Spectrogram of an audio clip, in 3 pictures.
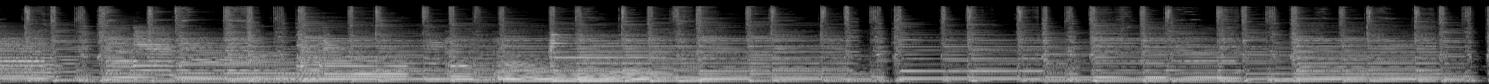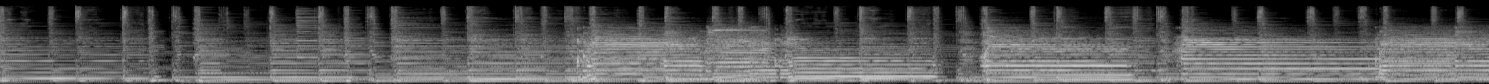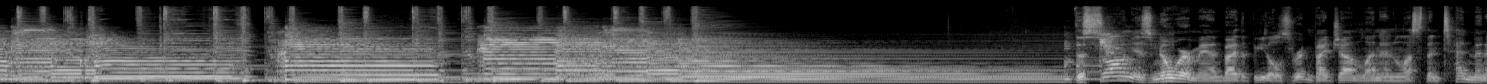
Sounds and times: Strum: 0:00.0 - 0:10.4, 0:12.0 - 0:41.7
Electric guitar: 0:00.0 - 0:41.6
Acoustic guitar: 0:00.0 - 0:44.6.

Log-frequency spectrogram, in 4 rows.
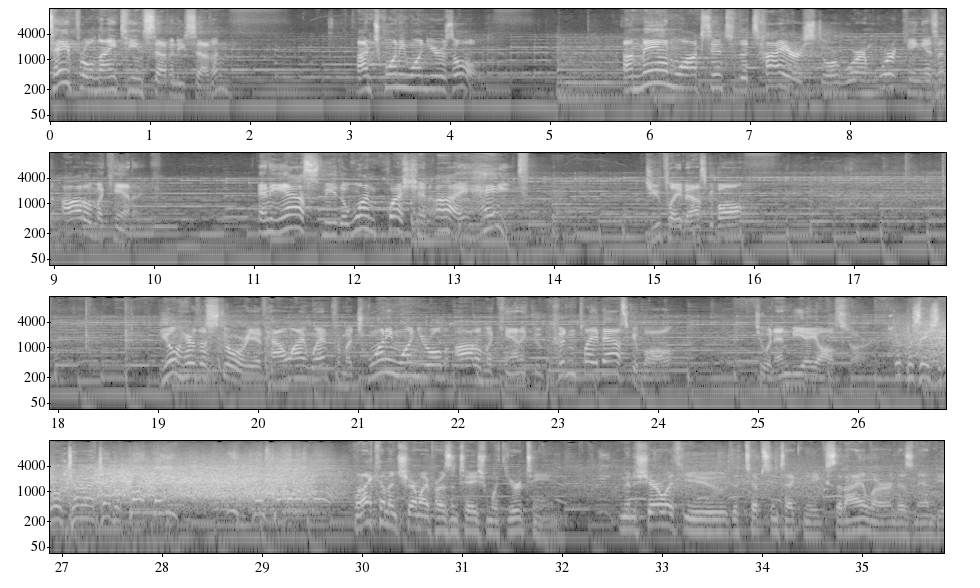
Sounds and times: Music: 0:00.0 - 0:35.8
Speech: 0:03.1 - 0:04.3, 0:05.8 - 0:10.0, 0:11.0 - 0:13.8, 0:15.0 - 0:15.9, 0:19.0 - 0:24.2, 0:25.0 - 0:35.8.

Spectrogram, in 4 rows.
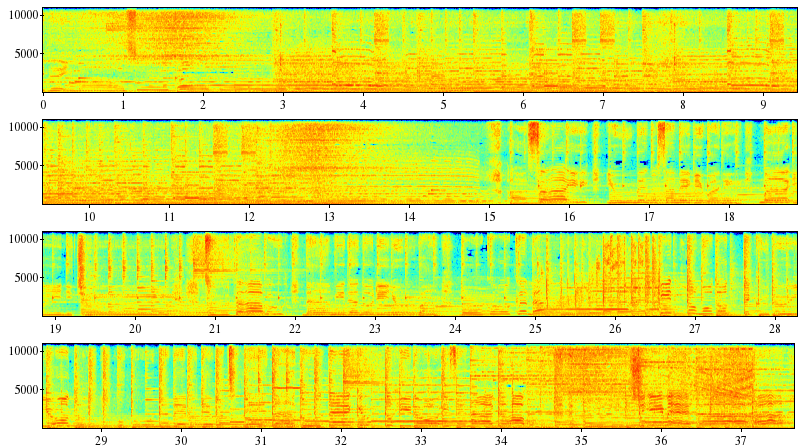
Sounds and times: Music: 0:00.0 - 0:37.6.

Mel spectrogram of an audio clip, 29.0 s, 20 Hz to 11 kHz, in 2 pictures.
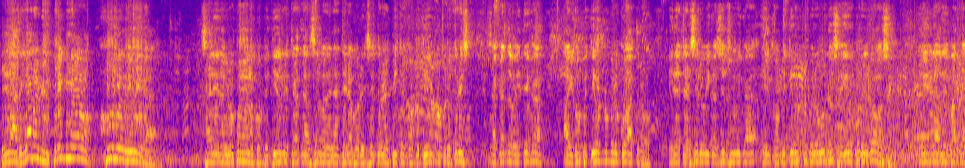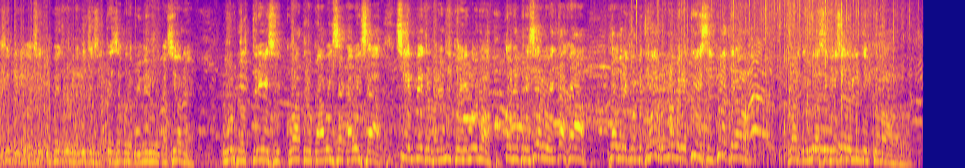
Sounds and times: Speech: 0:00.0 - 0:28.3.

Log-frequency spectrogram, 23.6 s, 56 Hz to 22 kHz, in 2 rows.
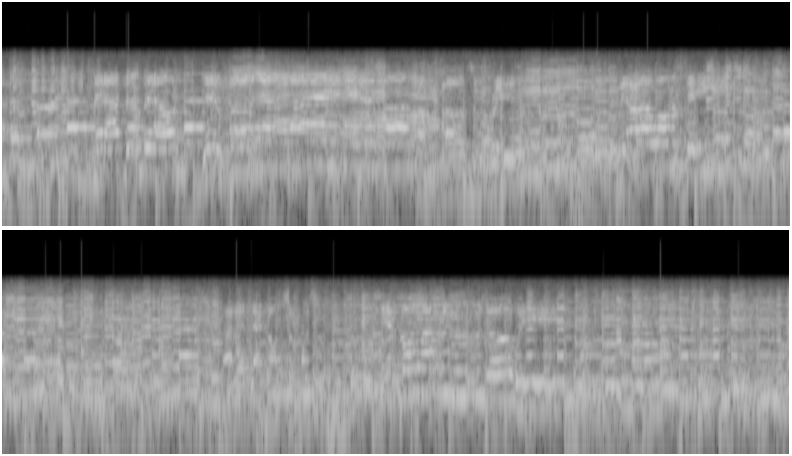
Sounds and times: Saxophone: 0:00.0 - 0:23.6
Singing: 0:01.4 - 0:07.8.

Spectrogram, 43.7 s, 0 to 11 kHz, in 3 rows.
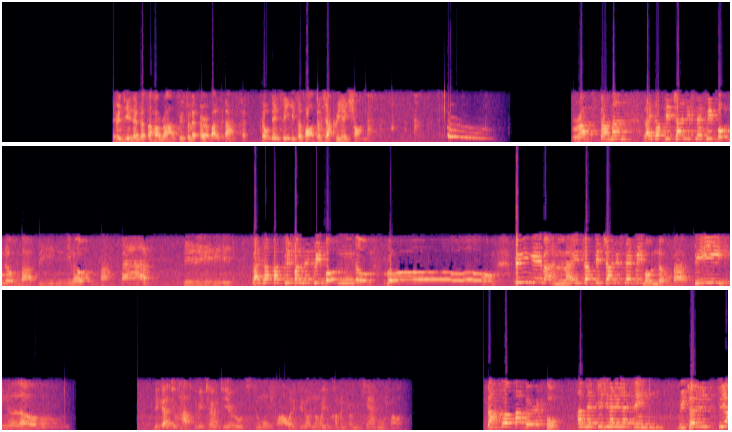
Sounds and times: Speech: 0:02.2 - 0:07.4, 0:32.2 - 0:37.2, 0:39.5 - 0:40.3
Inside, small room: 0:02.2 - 0:10.2, 0:11.4 - 0:30.6, 0:38.8 - 0:43.6.

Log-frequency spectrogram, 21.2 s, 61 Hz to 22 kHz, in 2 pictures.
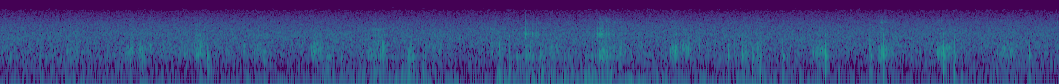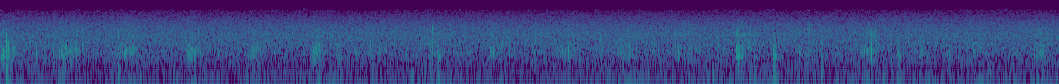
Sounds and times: Walk, footsteps: 0:00.7 - 0:21.1.

